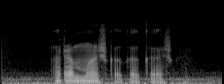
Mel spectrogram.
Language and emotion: Russian, neutral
